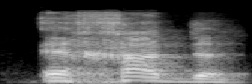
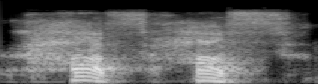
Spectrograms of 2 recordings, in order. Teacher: the chaf is really more in the mouth, and the het is in the throat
